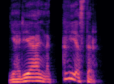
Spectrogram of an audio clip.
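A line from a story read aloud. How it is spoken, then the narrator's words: Hissed. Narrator (Russian): прошипел Кобельков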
